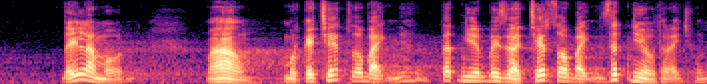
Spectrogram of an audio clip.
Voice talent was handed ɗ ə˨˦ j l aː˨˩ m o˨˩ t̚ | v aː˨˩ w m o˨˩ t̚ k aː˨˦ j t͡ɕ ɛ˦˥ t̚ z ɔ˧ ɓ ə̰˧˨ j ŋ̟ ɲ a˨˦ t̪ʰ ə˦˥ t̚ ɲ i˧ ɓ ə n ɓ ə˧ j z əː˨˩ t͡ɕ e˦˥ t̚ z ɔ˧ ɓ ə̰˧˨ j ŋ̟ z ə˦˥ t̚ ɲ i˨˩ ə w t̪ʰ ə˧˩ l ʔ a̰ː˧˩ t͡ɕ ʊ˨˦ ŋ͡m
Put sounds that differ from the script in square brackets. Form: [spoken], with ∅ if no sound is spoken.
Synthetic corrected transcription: ɗ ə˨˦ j l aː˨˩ m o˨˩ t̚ | v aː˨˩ w m o˨˩ t̚ k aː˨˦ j t͡ɕ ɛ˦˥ t̚ z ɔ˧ ɓ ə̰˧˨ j ŋ̟ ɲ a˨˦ [t̪] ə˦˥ t̚ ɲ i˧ [∅] ə n ɓ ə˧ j z əː˨˩ t͡ɕ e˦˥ t̚ z ɔ˧ ɓ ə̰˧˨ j ŋ̟ z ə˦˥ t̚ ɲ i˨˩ ə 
